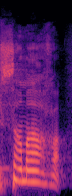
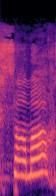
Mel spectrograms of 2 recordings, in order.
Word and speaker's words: Saint-Marc: Elle m'a demandé d'acheter une lessive qui s'appelle Saint-Marc. Les Français, on est d'accord que Saint-Marc, ça s'écrit M-A-R-C. Comme le prénom Marc. Mais vous mettez un Saint devant le Marc et le C, il part en grève.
